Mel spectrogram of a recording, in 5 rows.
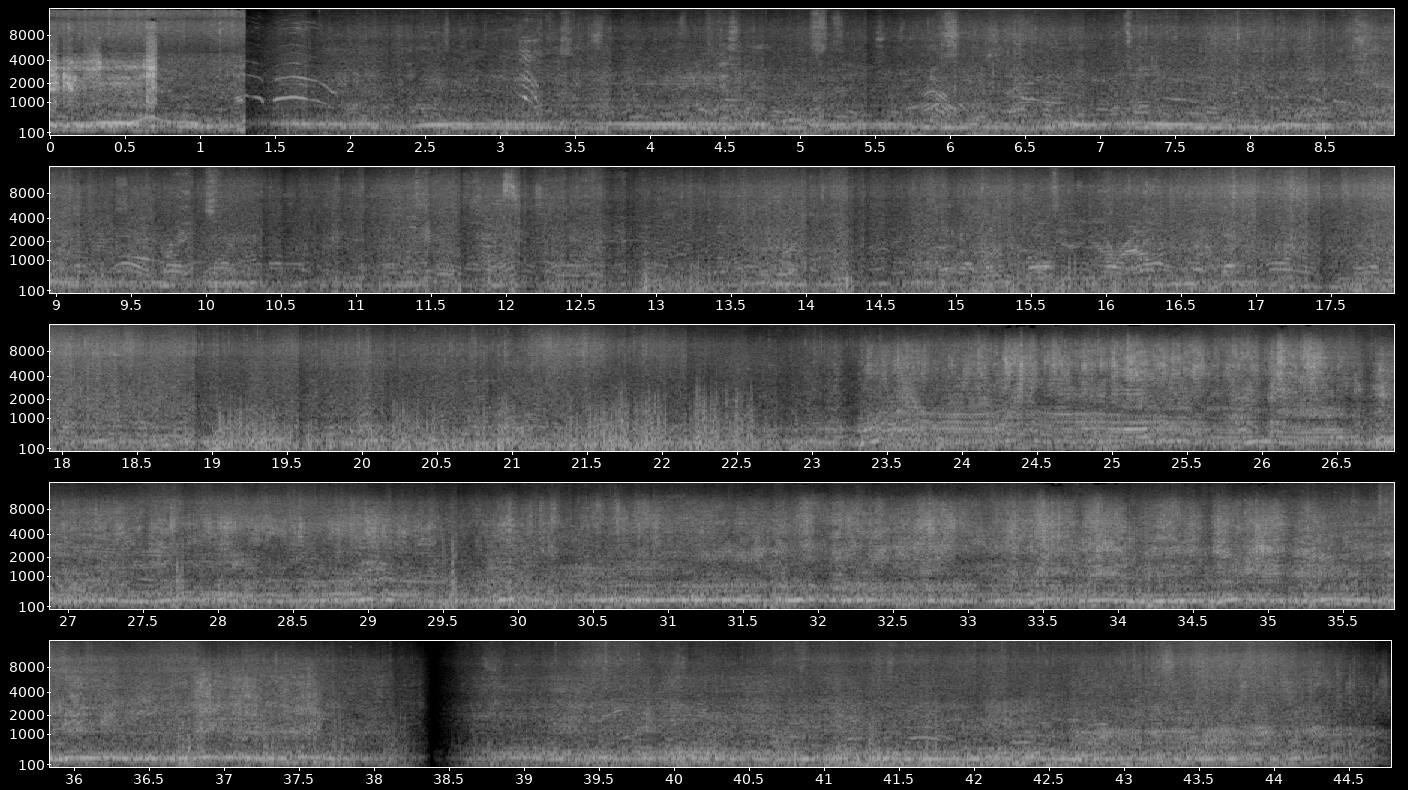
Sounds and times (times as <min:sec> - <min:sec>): Motorboat, speedboat: 0:00.0 - 0:44.7
Wind noise (microphone): 0:10.2 - 0:25.6, 0:26.6 - 0:32.8, 0:33.4 - 0:44.6.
